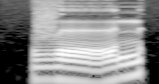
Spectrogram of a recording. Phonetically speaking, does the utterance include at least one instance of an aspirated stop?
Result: no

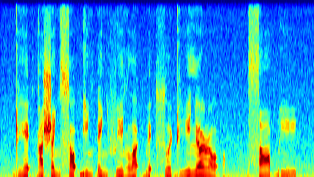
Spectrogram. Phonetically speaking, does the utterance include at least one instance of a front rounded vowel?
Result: no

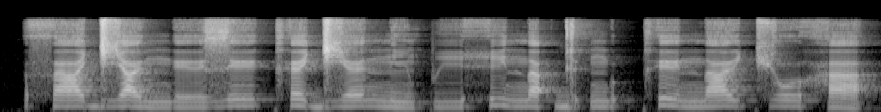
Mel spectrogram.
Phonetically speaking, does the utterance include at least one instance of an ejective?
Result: no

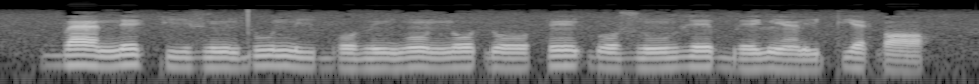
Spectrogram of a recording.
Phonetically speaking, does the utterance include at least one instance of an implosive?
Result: yes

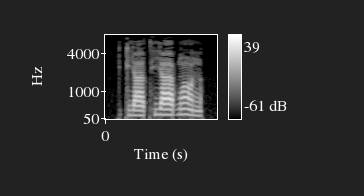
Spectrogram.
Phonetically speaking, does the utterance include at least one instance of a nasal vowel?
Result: yes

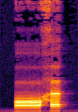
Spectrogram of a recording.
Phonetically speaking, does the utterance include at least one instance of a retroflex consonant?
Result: no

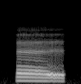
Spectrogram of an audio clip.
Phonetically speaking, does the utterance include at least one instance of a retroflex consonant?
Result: no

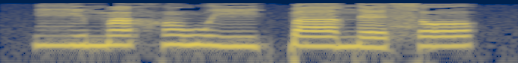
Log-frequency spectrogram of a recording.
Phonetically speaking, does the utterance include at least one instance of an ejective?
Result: no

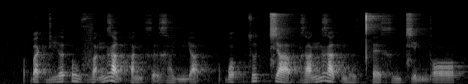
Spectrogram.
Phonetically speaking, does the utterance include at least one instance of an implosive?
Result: yes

